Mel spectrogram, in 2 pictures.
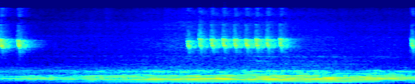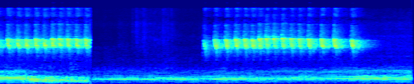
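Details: Bird chirping used to tutor and lure songbirds: three bursts of fast, bright, rattling chirps, each one to two seconds long, separated by pauses. A heavy low droning rumble underlies the first half.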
